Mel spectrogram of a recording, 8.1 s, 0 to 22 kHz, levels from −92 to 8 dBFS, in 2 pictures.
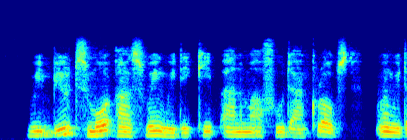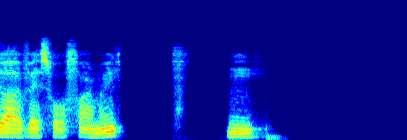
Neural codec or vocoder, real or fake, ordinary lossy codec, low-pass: codec, 16 kHz, 0.4 kbps, LongCat-Audio-Codec; fake; none; none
